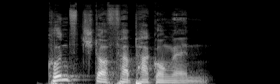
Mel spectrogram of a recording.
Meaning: plural of Kunststoffverpackung
- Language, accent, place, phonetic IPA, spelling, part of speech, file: German, Germany, Berlin, [ˈkʊnstʃtɔffɛɐ̯ˌpakʊŋən], Kunststoffverpackungen, noun, De-Kunststoffverpackungen.ogg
